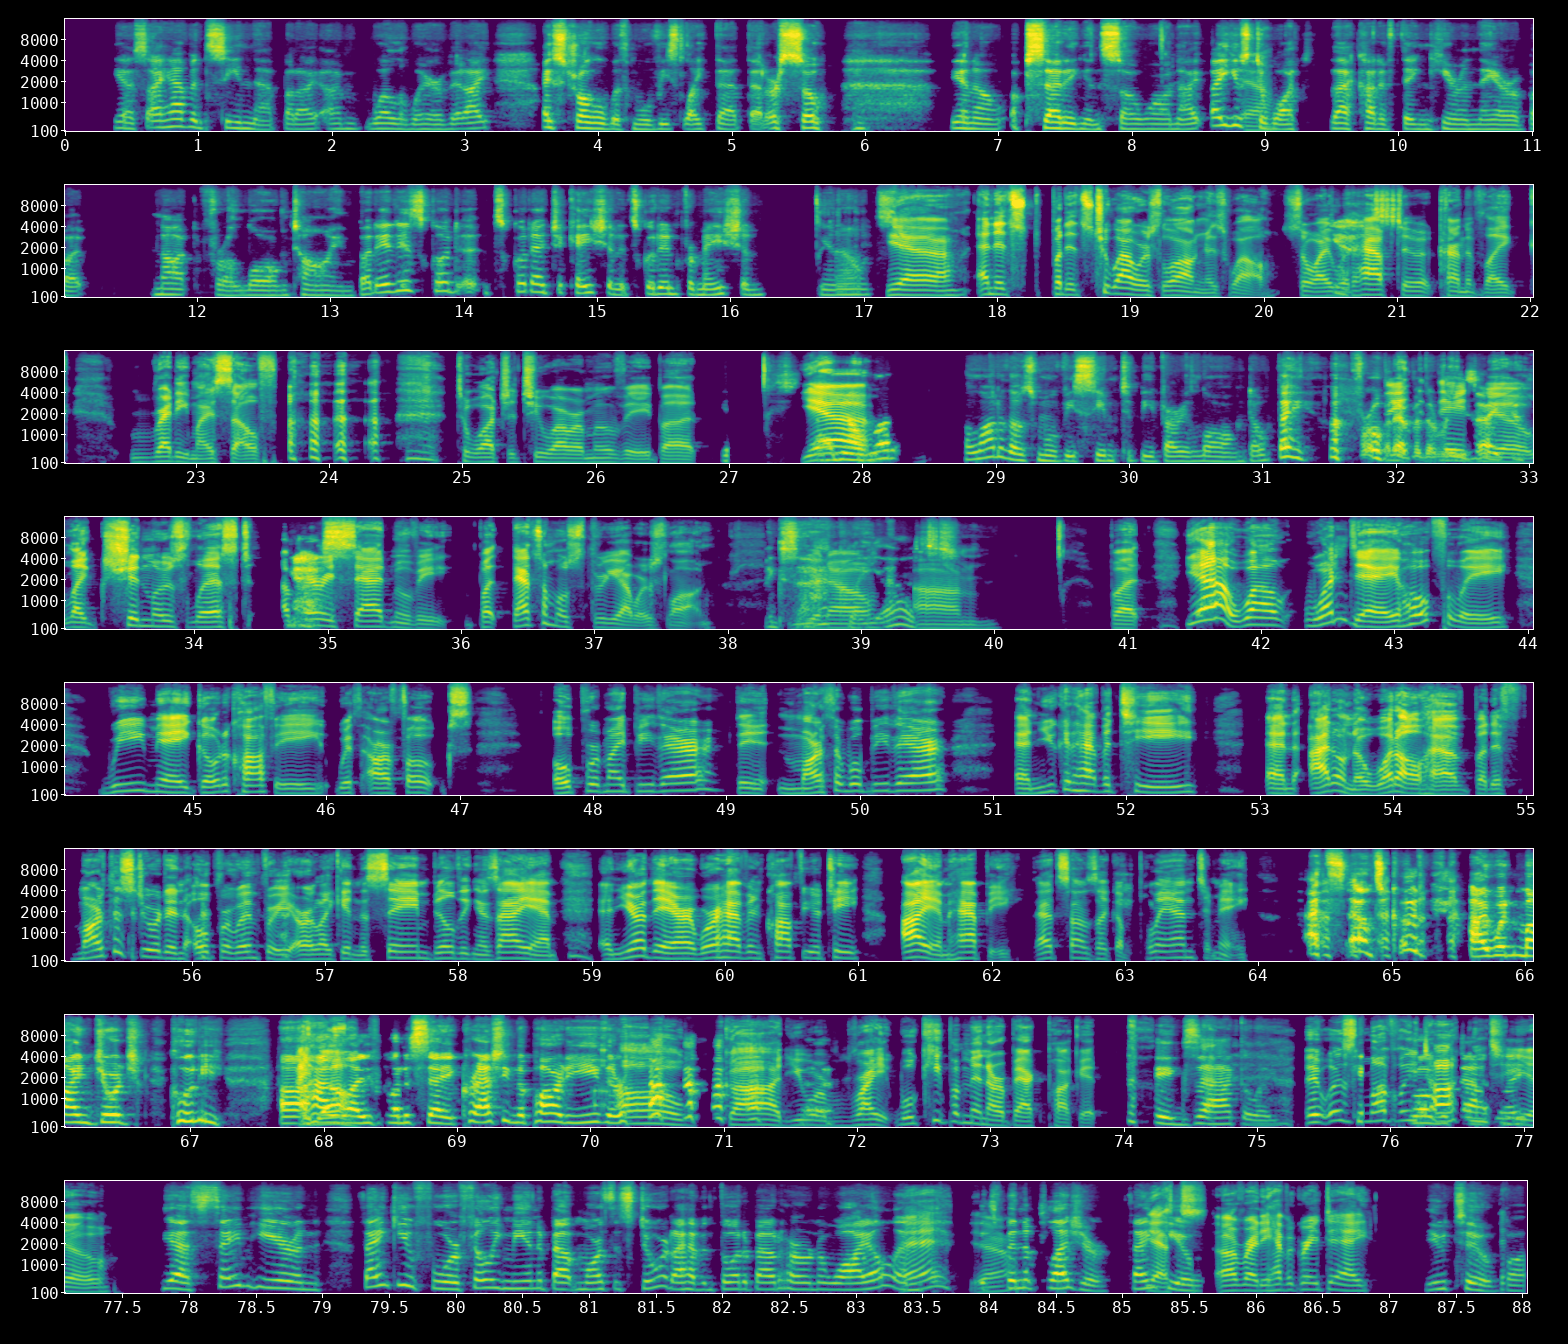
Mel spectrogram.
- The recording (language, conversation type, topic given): English, unstructured, Which celebrity would you love to have coffee with, and why, and what would you hope to share or learn?
- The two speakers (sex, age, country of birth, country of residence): female, 60-64, United States, United States; female, 65-69, United States, United States
- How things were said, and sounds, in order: laughing while speaking: "so"; laugh; other background noise; laughing while speaking: "they?"; chuckle; laughing while speaking: "That sounds good!"; laugh; laugh; chuckle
